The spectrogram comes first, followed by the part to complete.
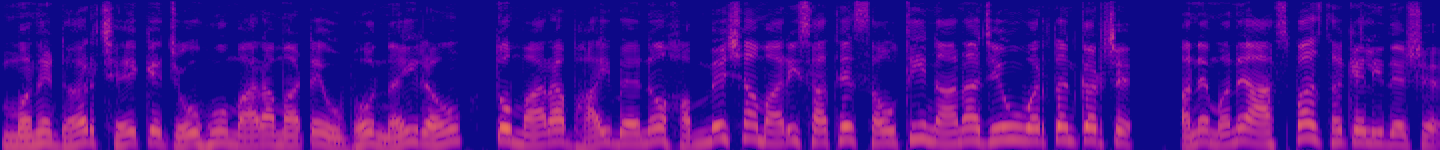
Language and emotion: Gujarati, fearful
